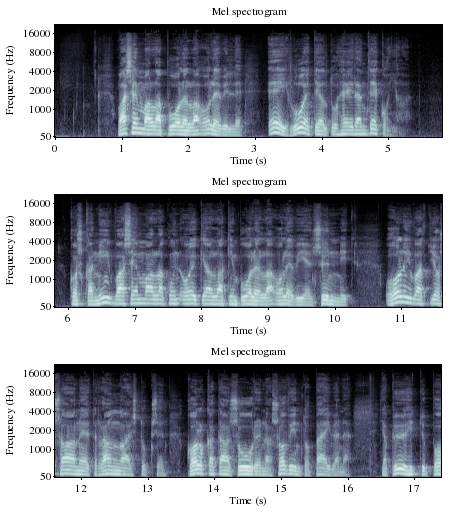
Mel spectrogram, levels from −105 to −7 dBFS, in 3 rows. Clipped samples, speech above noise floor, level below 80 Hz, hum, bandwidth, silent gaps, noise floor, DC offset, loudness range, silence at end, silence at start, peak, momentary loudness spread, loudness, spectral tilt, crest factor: under 0.1%; 42 dB; -62 dBFS; none; 13.5 kHz; none; -65 dBFS; under 0.1%; 3 LU; 0 s; 0.95 s; -4 dBFS; 13 LU; -24 LUFS; -7 dB/octave; 20 dB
